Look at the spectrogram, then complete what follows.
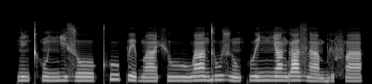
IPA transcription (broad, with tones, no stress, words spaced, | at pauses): ɾĩ˨kʰũ˨ɲi˨ zoː˨kʰu˦pe˨ bã˨ʃuː˨ wã˦du˦zũ˨ kʷe˦ ɲã˦ɡa˦ zã˨bɪ˨ fã˦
